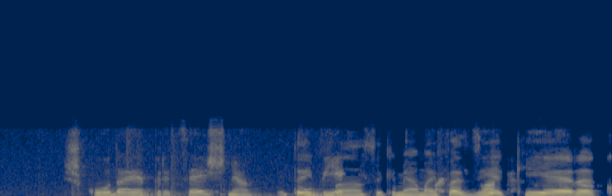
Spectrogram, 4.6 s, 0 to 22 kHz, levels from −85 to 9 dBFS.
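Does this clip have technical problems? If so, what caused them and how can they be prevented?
Yes. The speech drops out twice, from about 2.57 to 2.73 s and again from 3.23 s to the end of the clip. In both places the level falls steeply, by roughly 40 dB at the deepest point. This is likely speech suppressed in double talk. The far side was talking at the same moment. The echo canceller could not tell this talker apart from its own loudspeaker echo, so it turned everything down. Good acoustic isolation between loudspeaker and microphone helps prevent it, and so does an echo canceller tuned for double talk.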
